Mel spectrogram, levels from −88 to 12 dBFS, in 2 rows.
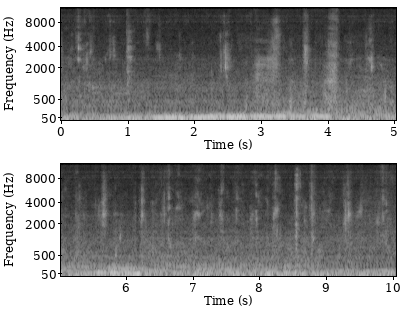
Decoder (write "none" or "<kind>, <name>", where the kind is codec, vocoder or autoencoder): vocoder, Vocos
